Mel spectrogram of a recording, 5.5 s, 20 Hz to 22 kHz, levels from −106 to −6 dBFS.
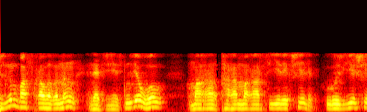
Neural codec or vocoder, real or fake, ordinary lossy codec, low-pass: vocoder, 24 kHz, 100 mel bands, Vocos; fake; AAC, 16 kbps; 3.6 kHz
